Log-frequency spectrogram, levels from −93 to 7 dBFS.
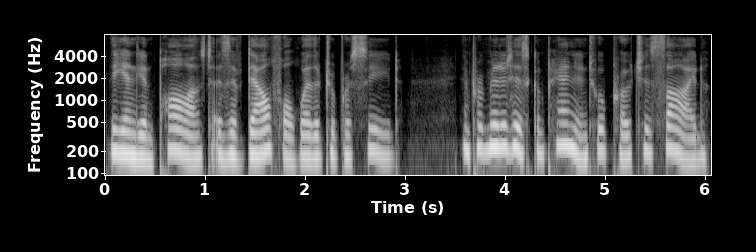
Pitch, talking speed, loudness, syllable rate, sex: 180 Hz, 170 wpm, -16 LUFS, 5.0 syllables/s, female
